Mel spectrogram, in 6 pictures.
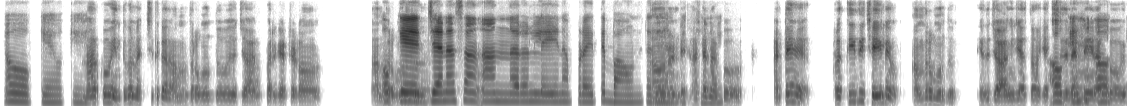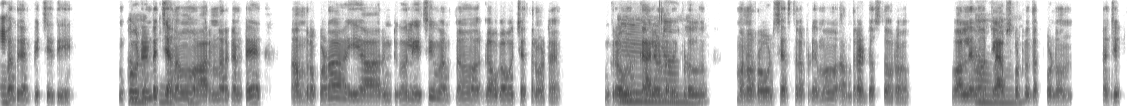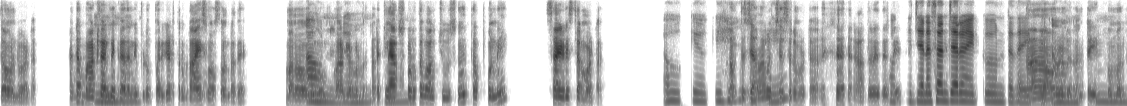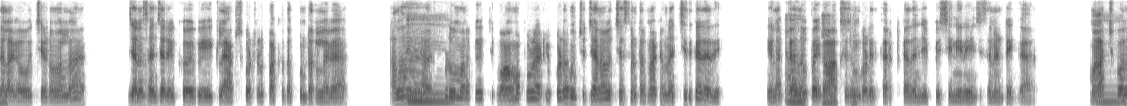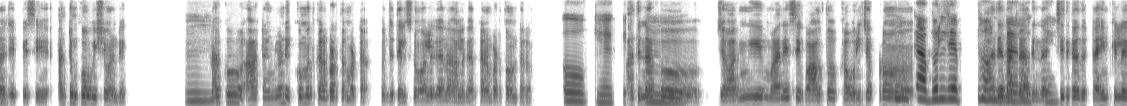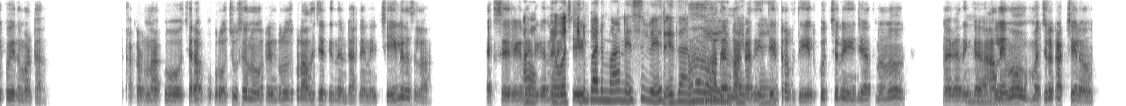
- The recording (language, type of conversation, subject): Telugu, podcast, రోజువారీ పనిలో మీకు అత్యంత ఆనందం కలిగేది ఏమిటి?
- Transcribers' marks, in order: in English: "జాగింగ్‌కి"; in English: "జాగింగ్"; in English: "గ్రౌండ్"; in English: "రౌండ్స్"; in English: "క్లాప్స్"; in English: "క్లాప్స్"; in English: "సైడ్"; chuckle; in English: "క్లాప్స్"; in English: "వార్మ్ అప్"; in English: "ఆక్సిజన్"; in English: "కరెక్ట్"; chuckle; in English: "కట్"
